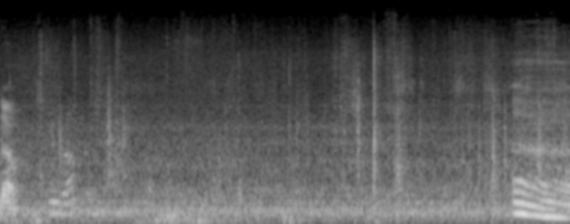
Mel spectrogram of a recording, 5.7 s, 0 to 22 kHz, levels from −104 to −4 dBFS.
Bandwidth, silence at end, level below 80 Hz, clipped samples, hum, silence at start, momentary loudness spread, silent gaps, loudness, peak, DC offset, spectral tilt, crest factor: 13 kHz; 0 s; -48 dBFS; under 0.1%; none; 0 s; 15 LU; none; -32 LUFS; -10 dBFS; under 0.1%; -7 dB/octave; 22 dB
